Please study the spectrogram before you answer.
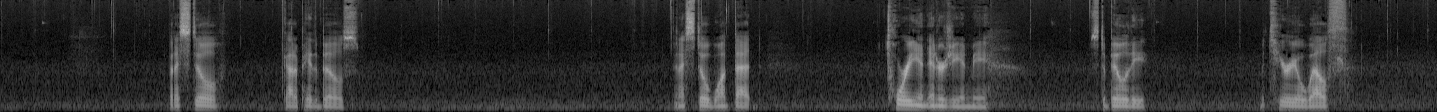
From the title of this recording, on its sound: Outside at Westside Park, Gainesville, FL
